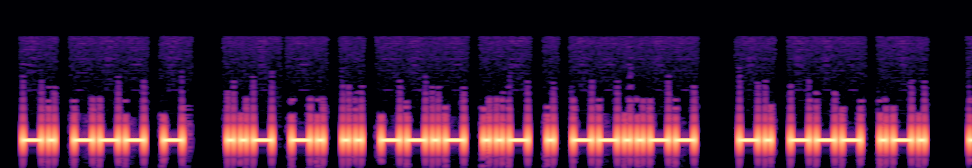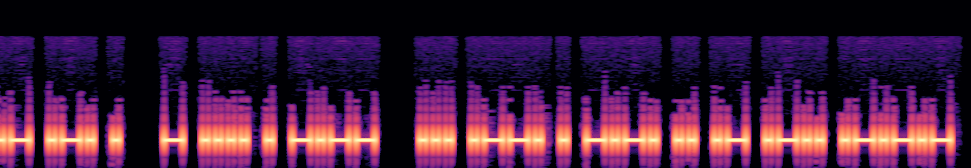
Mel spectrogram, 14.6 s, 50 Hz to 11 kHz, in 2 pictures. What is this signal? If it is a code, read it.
Morse code, heard as a keyed tone, about 25 wpm, 600 Hz. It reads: NOT UNIQUE, NOR ARE THEY SPECIAL.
